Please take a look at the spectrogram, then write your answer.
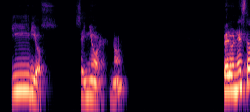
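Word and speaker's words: κύριος: Por ejemplo, en la palabra Kyrios, ahí la Y, perdón, aparece sola, no está haciendo diptongo, por lo tanto ahí se lee como Y. Kyrios, Señor, ¿no?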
